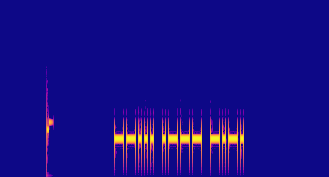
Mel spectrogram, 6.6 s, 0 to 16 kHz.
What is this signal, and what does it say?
Morse code, heard as a keyed tone, about 20 wpm, 700 Hz. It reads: 7JC
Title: Three Letter-Number Combinations - 20wpm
